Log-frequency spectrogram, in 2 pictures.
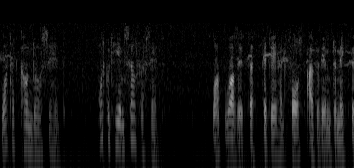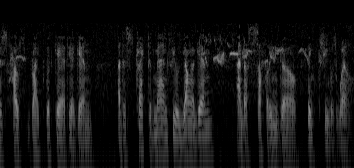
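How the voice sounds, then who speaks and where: Deep-voiced grave radio narrator. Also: male voice, moderate pace. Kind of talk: scripted radio drama narration. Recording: dull old radio recording with hiss.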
